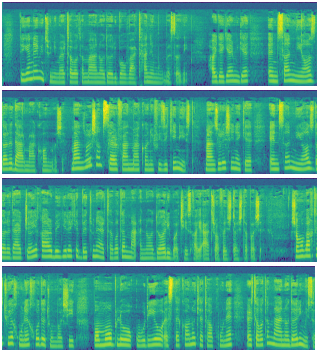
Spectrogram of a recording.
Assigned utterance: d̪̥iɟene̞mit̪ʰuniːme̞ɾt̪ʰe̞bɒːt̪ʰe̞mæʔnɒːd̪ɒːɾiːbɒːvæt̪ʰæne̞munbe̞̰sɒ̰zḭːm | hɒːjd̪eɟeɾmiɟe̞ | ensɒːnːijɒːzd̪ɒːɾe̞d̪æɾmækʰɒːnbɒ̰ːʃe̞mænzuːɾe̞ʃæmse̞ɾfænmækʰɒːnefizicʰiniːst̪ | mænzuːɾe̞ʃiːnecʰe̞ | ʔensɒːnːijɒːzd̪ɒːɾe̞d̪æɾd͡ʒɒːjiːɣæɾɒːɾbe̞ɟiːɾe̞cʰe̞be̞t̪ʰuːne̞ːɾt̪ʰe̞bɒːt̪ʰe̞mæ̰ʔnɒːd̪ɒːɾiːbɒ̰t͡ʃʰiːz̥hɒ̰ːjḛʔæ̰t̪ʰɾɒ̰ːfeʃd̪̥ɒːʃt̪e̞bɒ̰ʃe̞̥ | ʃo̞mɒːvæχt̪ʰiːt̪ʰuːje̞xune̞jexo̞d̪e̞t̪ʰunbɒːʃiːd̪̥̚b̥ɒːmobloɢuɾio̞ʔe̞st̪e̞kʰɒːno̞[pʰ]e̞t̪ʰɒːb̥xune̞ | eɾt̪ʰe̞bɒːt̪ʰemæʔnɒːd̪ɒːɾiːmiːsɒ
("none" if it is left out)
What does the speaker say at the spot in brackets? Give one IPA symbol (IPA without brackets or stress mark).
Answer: cʰ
